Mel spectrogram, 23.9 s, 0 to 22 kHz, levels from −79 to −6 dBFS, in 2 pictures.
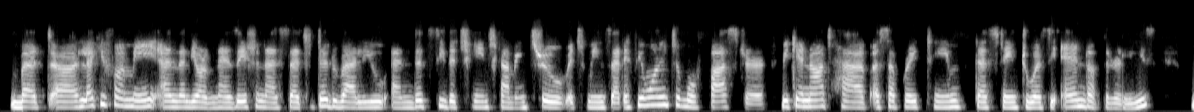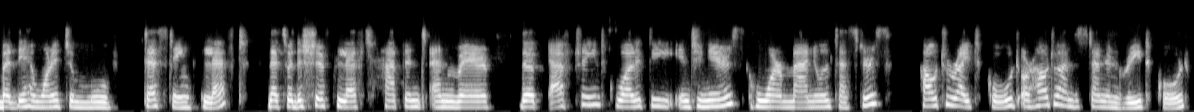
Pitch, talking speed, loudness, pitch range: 205 Hz, 195 wpm, -12 LUFS, 195-225 Hz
